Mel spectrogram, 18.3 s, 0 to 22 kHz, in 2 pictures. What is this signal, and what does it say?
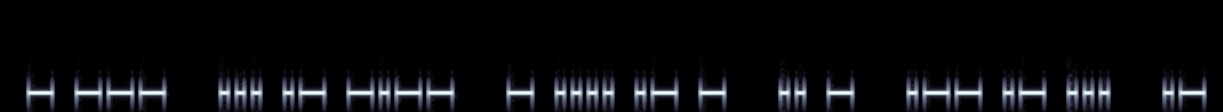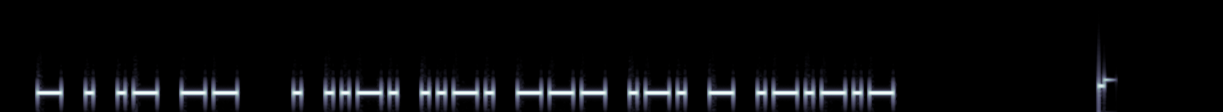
Morse code, heard as a keyed tone, about 20 wpm, 700 Hz. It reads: TO SAY THAT IT WAS A TEAM EFFORT.
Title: Sentences with 8-Word Phrases - Spoken Beginning - 20wpm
